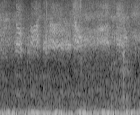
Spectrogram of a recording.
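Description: Birds chirping in the background, with irregular low rumbling bumps on a handheld clip-on microphone.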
